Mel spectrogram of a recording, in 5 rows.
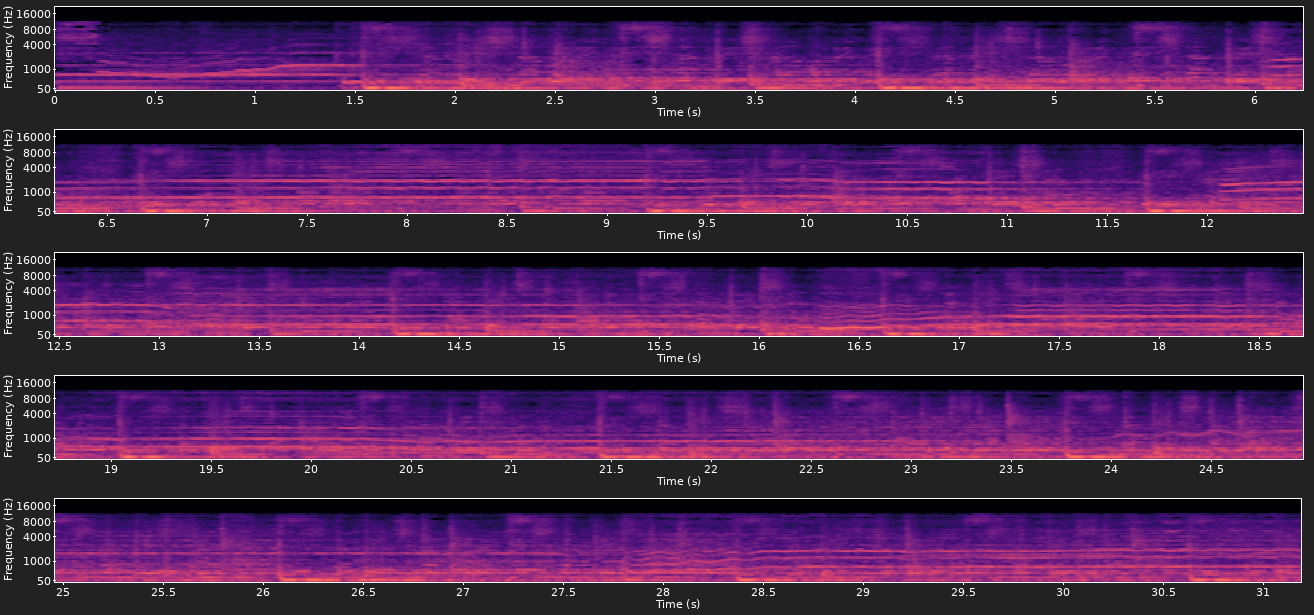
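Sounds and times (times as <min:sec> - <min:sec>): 
instrumental music: 0:00.0 - 0:31.1.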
